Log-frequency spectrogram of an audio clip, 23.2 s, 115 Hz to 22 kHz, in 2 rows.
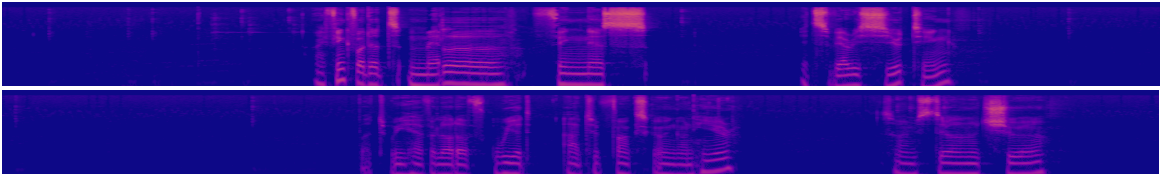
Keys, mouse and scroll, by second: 0.4-1.2 scroll down 8, 1.2-2.4 middle drag, 2.4 click, 3.5 click, 4.2-5.0 scroll up 2, 5.0-5.9 middle drag, 5.9-6.4 scroll down 6, 6.8 click, 9.1-9.7 scroll up 2, 9.7-11.0 middle drag, 11.0-11.7 scroll up 3, 11.7-14.6 middle drag, 14.6-15.8 scroll up 1, 15.8-17.3 scroll up 1, 17.3-20.5 middle drag, 20.5 click, 21.6-23.1 middle drag.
